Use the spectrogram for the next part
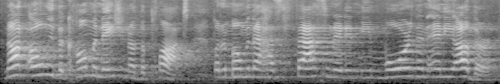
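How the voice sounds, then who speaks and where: Actress as a lonely male show-tune fan, high bright voice, confiding; reverberant theatre hall. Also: brisk. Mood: wistful. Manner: confiding, wistful storyteller asides. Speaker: stage actor. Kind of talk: live stage musical acting. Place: university theatre stage.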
